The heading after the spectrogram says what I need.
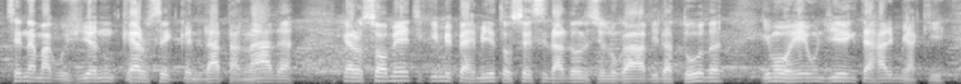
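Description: Older man, 60s, fast and expansive storyteller, crowd noise around. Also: mid-range voice, steady tone. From São Miguel das Matas, Bahia, Brazil. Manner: earnest storyteller, expansive, restarts words. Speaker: interview guest, local historian. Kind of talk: recorded interview. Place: municipal council chamber, indoors. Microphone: handheld mic held by interviewer.

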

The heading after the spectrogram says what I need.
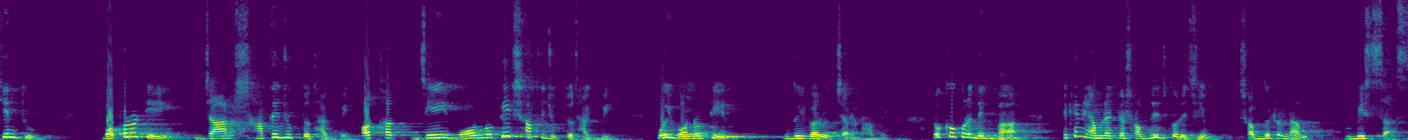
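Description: A man's voice: high voice, very animated, normal speed, long pauses, darkish tone. A man teaching a grammar lesson to students. He asks questions and answers them himself. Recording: echoey room with long reverb.

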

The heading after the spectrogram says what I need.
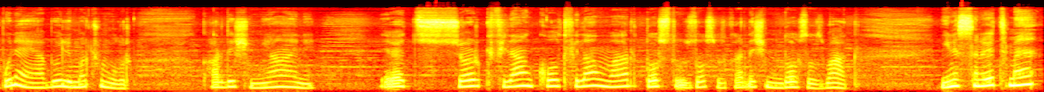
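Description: A woman giving excitable gameplay commentary as a gaming video host, trash-talking opponents as she plays. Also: a little high. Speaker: gaming YouTuber.

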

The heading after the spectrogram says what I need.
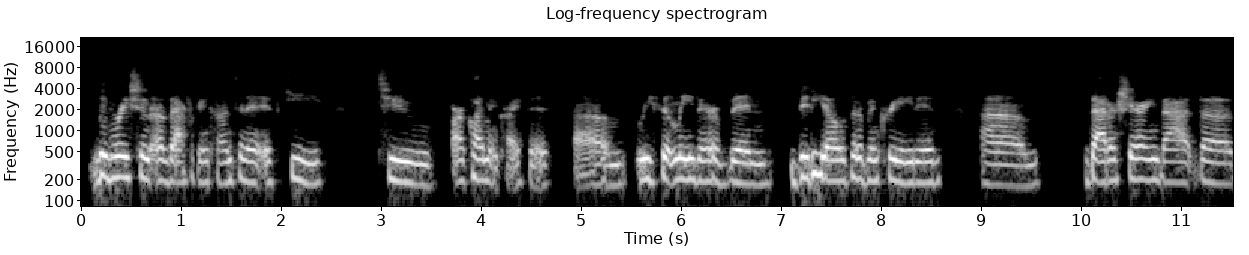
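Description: Woman, young adult, organizer, halting, filler-heavy, low voice, dull dry call audio. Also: creaky, breathy edge, dry recording. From United States. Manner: halting, many fillers and restarts. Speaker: organizer speaking on a webinar. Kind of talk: unscripted panel remarks. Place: home, seated by a staircase. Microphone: phone or laptop on a video call.

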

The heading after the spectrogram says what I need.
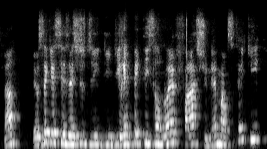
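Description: Here a Brazilian woman, her accent Brazilian Portuguese, runs an online French lesson at a quick pace in a medium-pitched voice. She patiently repeats phrases and checks in with the students again and again.

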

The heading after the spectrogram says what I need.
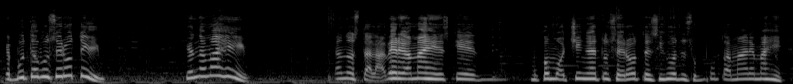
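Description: A crude Guatemalan man , as a streamer puts him on, spits out a stream of slangy curses in a put-on Guatemalan accent. The voice sits noticeably high and loud. Faint game music plays underneath. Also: animated, moderate pace. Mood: mocking. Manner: swears constantly, loud slangy banter.

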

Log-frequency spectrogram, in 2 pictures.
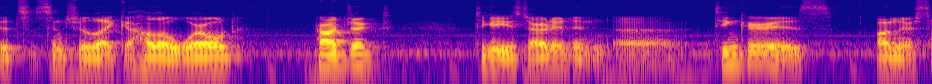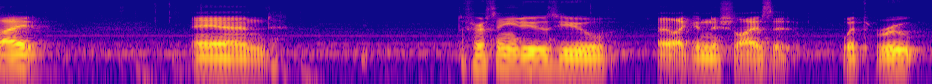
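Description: A man walks through a coding tutorial in an easygoing, unhurried way, often pausing on fillers and correcting himself mid-sentence. His voice sits fairly low, and faint keyboard typing can be heard behind him. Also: a bit bright, a little hiss or hum. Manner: laid-back, filler-heavy, thinking aloud with self-corrections. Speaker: programming tutor. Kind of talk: casual screen-recorded coding tutorial.

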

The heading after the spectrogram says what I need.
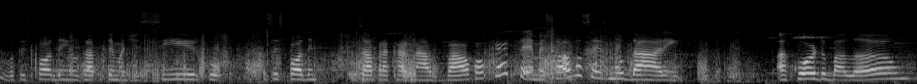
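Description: A woman's voice: fairly high pitch, low-quality recording. A Brazilian woman in her thirties gives an informal hands-on tutorial, often adding short checking questions. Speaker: balloon decoration instructor. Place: indoor studio with balloon wall. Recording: music playing under the voice. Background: clear background music.

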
